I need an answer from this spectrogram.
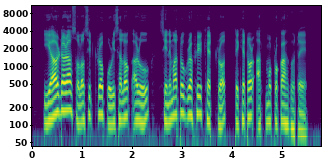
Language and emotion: Assamese, neutral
